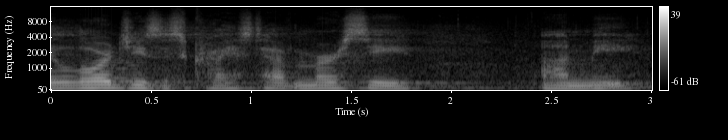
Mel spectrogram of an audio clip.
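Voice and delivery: very soft, low murmured prayer; hushed breath prayer. Acted. Preacher praying alone when stressed out, hushed and low. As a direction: breathe out, then pray it quietly and low. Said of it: "take a couple minutes and breathe".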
